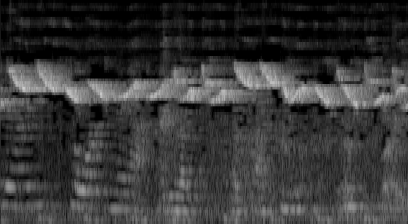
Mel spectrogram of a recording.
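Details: A captive-bred chestnut-bellied seed finch (curió) sings the classic "praia" song, a rich, continuous run of clear whistled phrases, sliding down and rising again at a quick, steady pace, with a faint voice in the background.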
